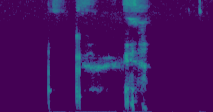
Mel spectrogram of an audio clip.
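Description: Near silence, broken by a faint click and then a very faint whisper-like voice for under a second, about a second in.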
